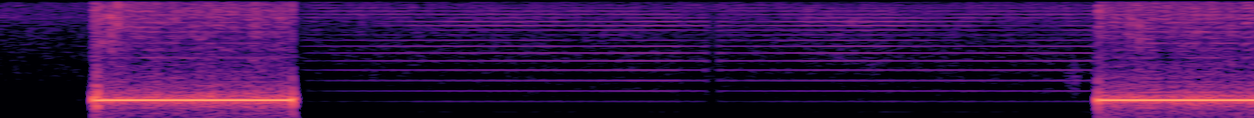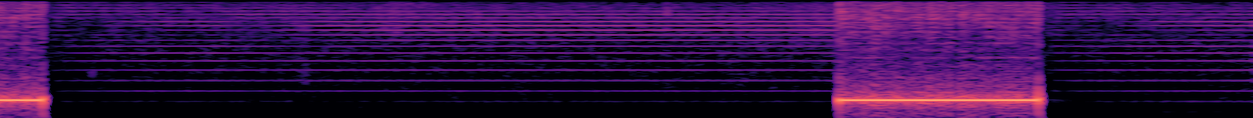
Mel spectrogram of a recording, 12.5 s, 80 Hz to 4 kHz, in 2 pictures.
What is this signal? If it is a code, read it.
Ringback tone (Europe, 425 Hz).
